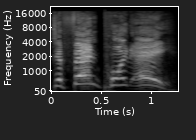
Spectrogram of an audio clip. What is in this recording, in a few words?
DEFEND, Male; T2 Male 03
